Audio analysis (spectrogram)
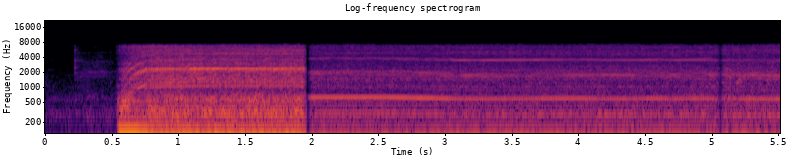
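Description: A loud electric mixer whipping batter whirs steadily, with a sharp start and a slight drop in pitch as it settles into a continuous high whine.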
